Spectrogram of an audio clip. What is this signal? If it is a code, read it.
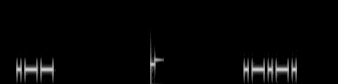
Morse code, heard as a keyed tone, about 30 wpm, 700 Hz. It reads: W <AR>
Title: Single Character (Letter:Number:Punctuation:Prosign) Alt 30wpm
